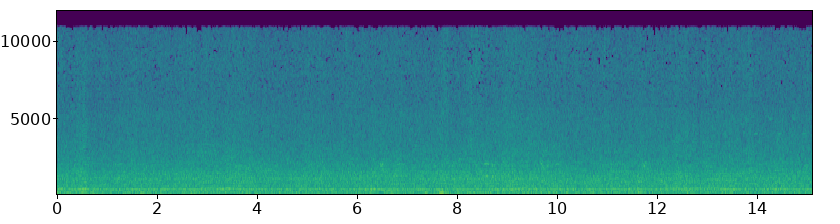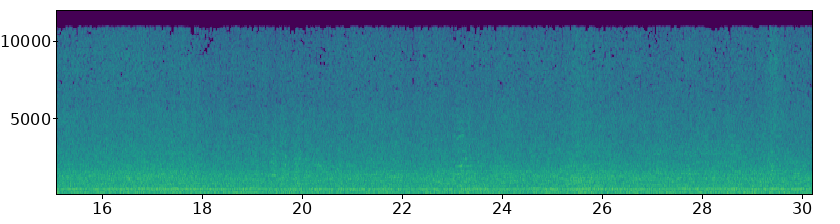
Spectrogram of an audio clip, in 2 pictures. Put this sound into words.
Recording of a beehive with Zoom H1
